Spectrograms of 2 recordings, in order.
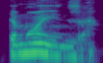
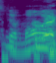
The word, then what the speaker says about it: Des Moines: city, and the name of the city is Des Moines. It's not Des Moines, it's Des Moines. So you pronounce it Des Moines in Gotta put the S on Washington.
